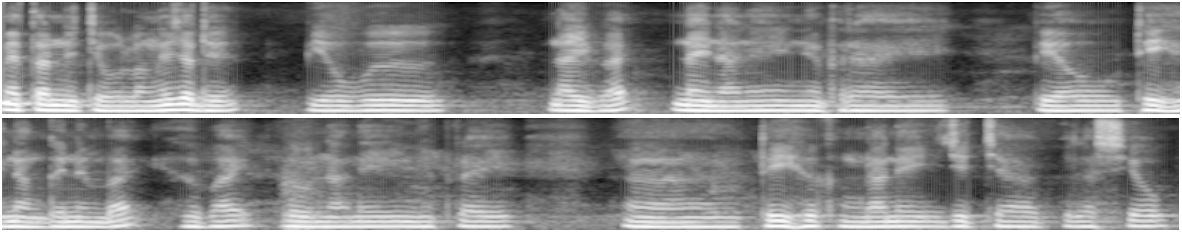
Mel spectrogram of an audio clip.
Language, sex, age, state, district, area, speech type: Bodo, male, 45-60, Assam, Baksa, urban, spontaneous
